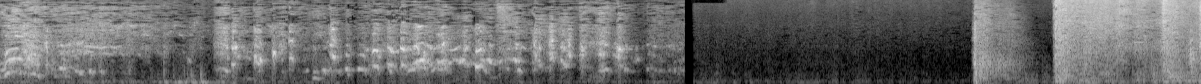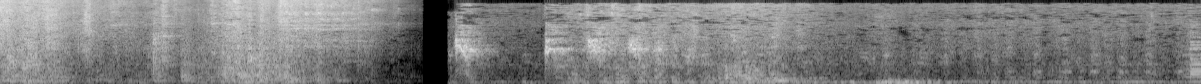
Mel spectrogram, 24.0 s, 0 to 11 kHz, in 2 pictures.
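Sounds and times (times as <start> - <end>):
people laughing: 0.0 - 6.8
things crashing and smashing: 10.5 - 16.2.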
